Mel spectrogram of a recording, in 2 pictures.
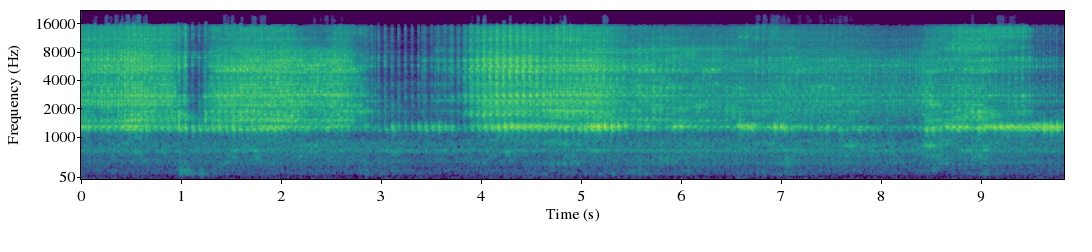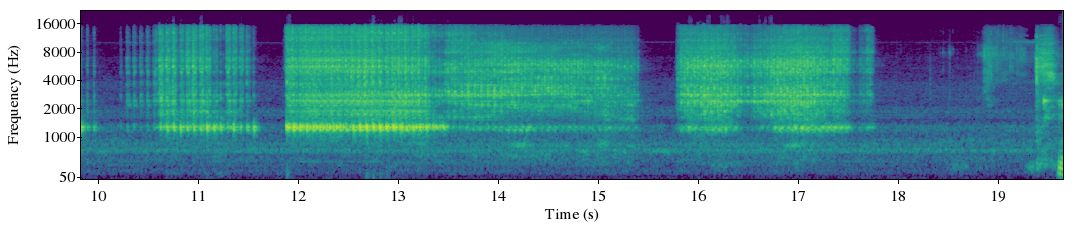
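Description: A steep scraper cuts the edge of a cherry wood bowl spinning on a lathe, making bursts of loud raspy, hissing scraping separated by brief pauses, with a steady motor hum underneath and no talk.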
